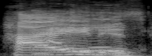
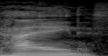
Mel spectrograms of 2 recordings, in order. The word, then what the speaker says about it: hiatus: zuc and to say Hiatus but anus what on how do you say it for real hiatus hiatus yes I've always said hiy anus oh my God oh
